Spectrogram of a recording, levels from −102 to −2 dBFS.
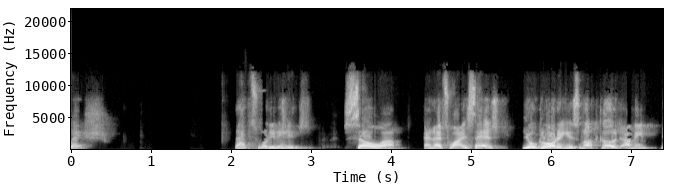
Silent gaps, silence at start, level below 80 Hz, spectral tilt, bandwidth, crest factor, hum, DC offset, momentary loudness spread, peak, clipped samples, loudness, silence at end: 0.79-0.85 s, 1.01-1.49 s, 1.65-1.87 s; 0 s; -66 dBFS; -3.5 dB/octave; 12.5 kHz; 18 dB; none; under 0.1%; 14 LU; -2 dBFS; under 0.1%; -17 LUFS; 0.2 s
